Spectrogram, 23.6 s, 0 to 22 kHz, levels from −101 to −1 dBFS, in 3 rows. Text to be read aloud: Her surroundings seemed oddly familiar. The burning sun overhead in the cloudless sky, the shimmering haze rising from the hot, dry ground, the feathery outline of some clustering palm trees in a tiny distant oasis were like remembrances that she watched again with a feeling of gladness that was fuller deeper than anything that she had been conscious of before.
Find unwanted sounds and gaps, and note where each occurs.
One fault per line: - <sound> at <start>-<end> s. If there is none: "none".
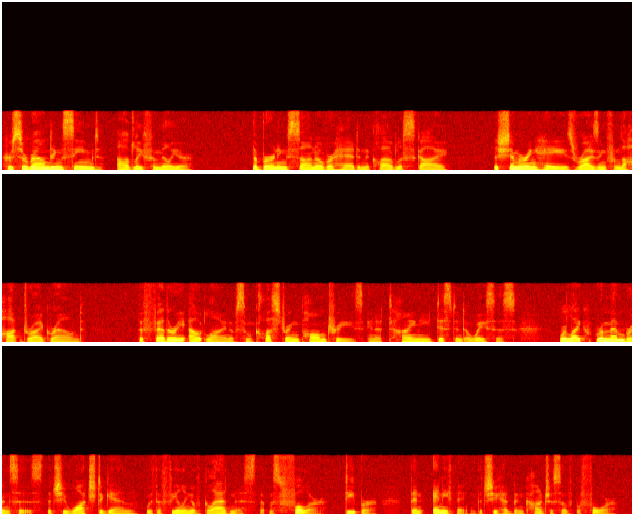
none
